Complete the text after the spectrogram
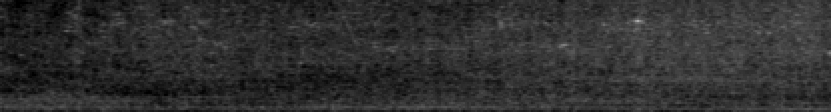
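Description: Car tyres swish through water on a wet road.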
